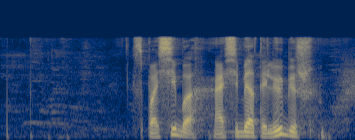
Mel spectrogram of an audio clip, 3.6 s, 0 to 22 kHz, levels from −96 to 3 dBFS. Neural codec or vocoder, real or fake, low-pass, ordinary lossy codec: none; real; 7.2 kHz; none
